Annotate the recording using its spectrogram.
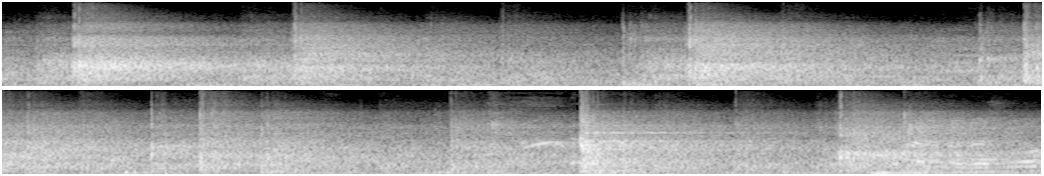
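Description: Squash rally: the rubber ball struck by rackets and smacking off the court walls, a sharp hit about every second or so, each one ringing on in the enclosed court.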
